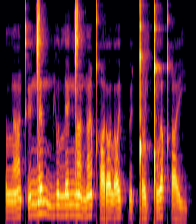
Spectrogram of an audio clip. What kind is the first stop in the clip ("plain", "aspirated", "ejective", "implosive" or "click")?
ejective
